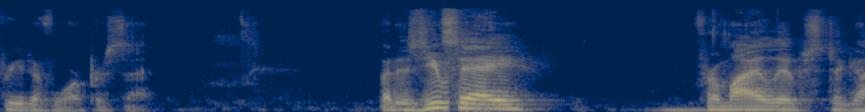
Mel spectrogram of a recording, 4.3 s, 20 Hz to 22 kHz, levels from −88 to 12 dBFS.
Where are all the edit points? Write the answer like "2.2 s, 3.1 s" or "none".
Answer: 2.2 s

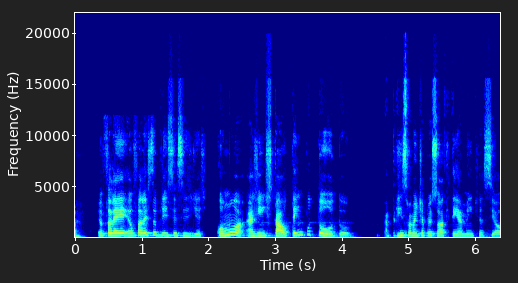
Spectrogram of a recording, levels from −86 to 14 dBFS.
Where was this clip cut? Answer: 1.9 s

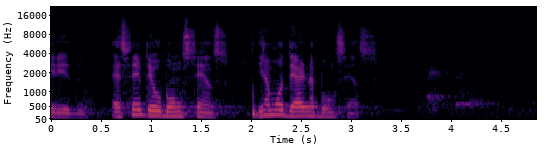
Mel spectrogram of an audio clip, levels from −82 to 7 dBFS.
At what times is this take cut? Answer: 0.9 s, 2.1 s, 2.7 s

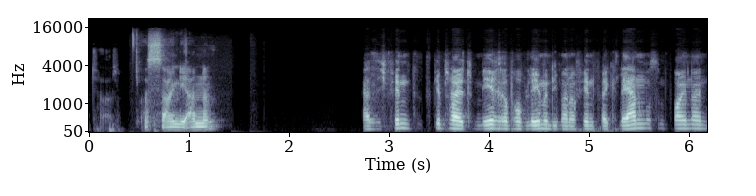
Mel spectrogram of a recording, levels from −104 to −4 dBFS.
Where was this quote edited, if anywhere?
none

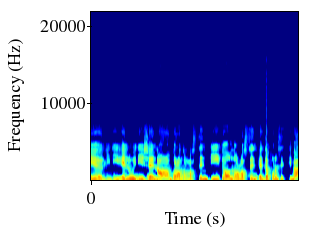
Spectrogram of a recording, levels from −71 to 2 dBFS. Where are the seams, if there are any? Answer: none

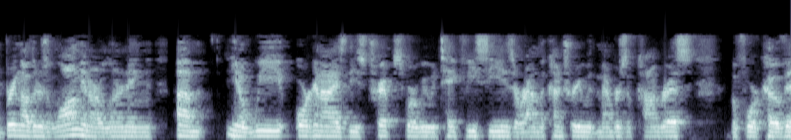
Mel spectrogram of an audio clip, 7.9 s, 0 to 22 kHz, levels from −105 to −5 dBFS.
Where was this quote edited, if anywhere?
1.7 s

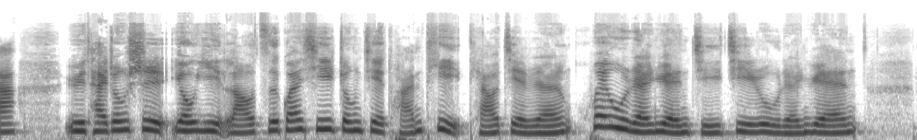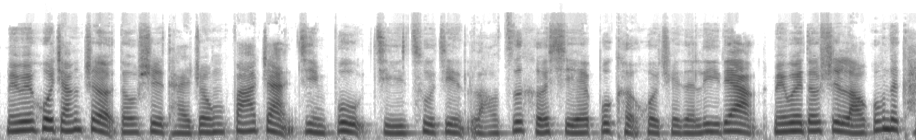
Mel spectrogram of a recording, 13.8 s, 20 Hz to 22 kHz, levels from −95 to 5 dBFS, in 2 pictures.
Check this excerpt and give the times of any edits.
12.6 s

